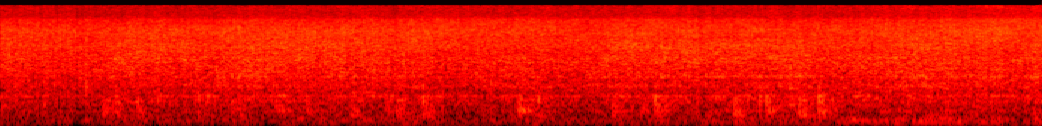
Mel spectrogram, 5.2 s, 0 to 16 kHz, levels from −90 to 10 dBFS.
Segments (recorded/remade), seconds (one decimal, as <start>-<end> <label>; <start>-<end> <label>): 0.0-5.2 recorded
